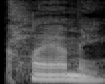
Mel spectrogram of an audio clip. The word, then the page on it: clammy: American English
